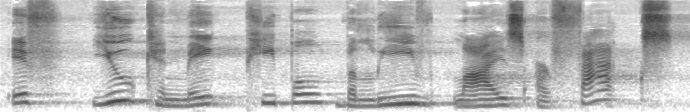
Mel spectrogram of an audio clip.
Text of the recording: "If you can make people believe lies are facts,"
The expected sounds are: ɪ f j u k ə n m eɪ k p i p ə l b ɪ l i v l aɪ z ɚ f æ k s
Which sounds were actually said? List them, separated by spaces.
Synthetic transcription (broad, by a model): ɪ f j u k ə n m eɪ k p i p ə l b ɪ l i v l aɪ z ɚ f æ k s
